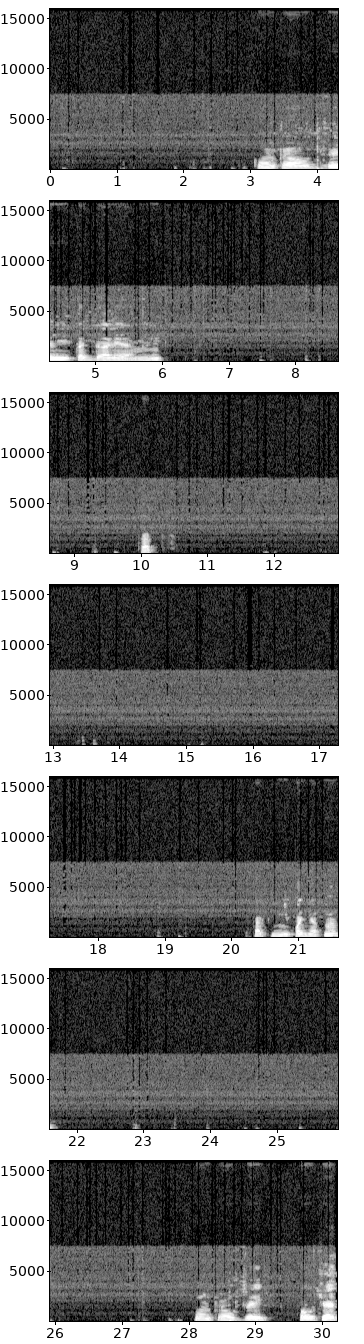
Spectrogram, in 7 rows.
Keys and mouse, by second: 2.5 shift+click, 4.4 ctrl+j, 6.8 click, 7.8 click, 9.0-9.7 middle drag, 15.5-19.3 drag, 19.7-20.7 middle drag, 21.3-23.3 middle drag, 23.9-24.3 middle drag, 24.9 click, 26.4 shift+click, 27.5 shift+click, 29.0 ctrl+j.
